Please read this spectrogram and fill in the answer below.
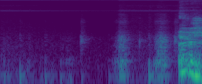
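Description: A man clears his throat, loud, starting near the end, after a second of faint pen taps and strokes on paper.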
